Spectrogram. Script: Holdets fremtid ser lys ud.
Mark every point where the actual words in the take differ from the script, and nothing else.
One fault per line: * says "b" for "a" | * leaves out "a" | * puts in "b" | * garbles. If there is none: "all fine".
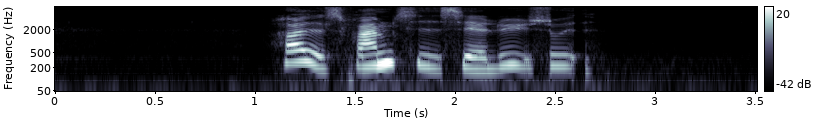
all fine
